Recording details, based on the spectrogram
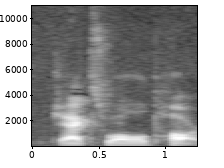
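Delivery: plain reading voice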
